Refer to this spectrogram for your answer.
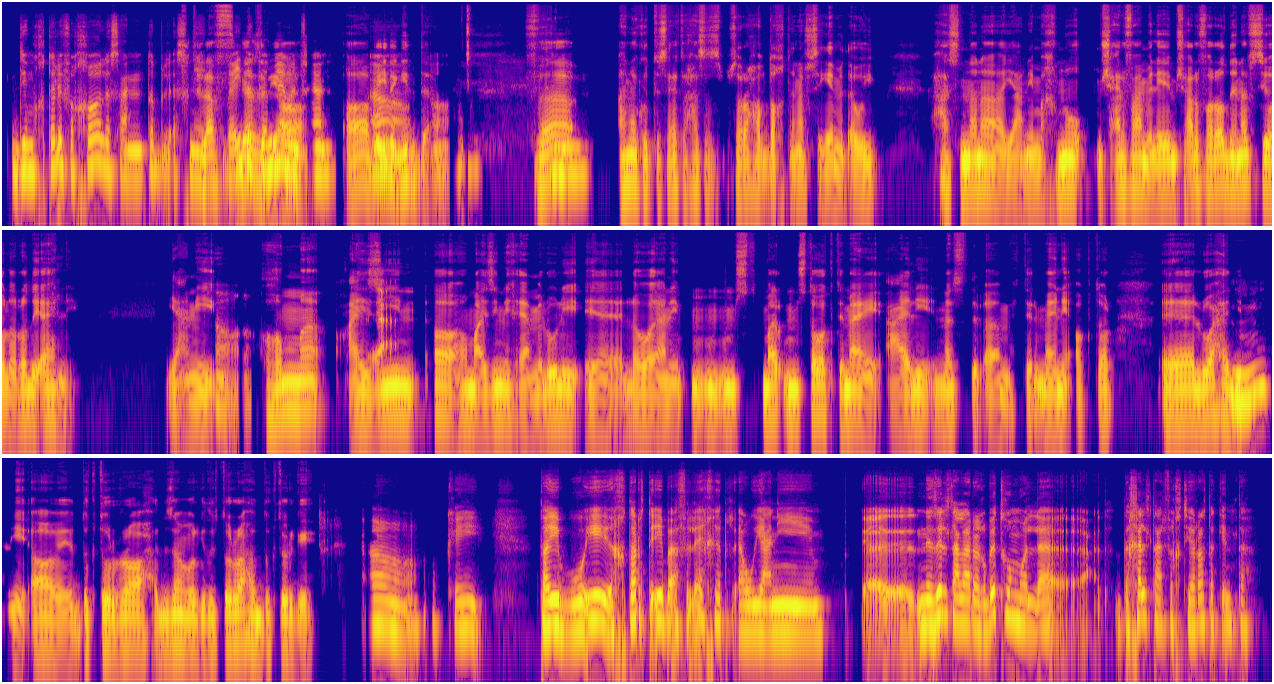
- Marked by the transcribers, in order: tapping; tsk; other noise
- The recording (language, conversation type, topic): Arabic, podcast, إزاي العيلة بتتوقع منك تختار شغلك أو مهنتك؟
